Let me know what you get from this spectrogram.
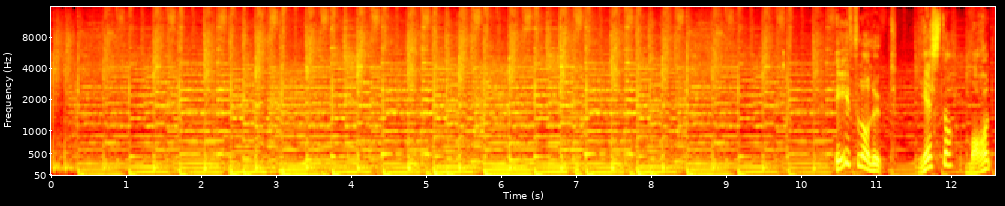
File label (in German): Eifeler Mundart; Rund um Karneval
